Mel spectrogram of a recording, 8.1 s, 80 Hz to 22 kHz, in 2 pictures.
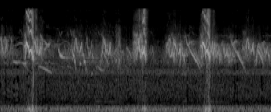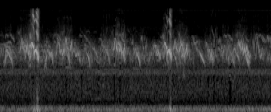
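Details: Osprey calling at the nest as a fish arrives, 17 May 2021: dense, high chittering chirps throughout, with periodic loud clicks and a low electrical hum.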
